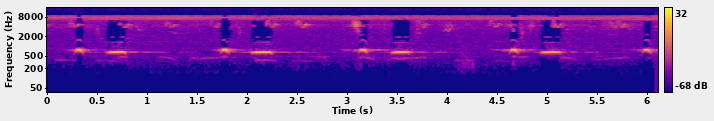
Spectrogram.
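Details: Two-note cuckoo call, a bright short upper note falling to a held lower note, repeated roughly every 1.4 seconds for four and a half pairs, over a constant high hiss with scattered faint bird chirps.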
